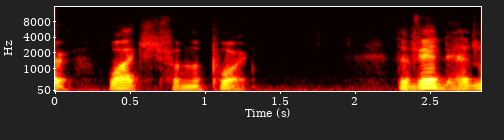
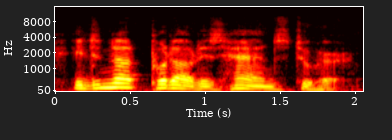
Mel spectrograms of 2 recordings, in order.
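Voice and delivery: plain reading voice

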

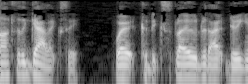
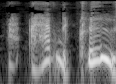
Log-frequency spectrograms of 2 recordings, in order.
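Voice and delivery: high, stammering woman's voice; flustered Nettie; 12 semitones higher than usual. Acted. Nettie cornered by the engineer, high flustered reply.

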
